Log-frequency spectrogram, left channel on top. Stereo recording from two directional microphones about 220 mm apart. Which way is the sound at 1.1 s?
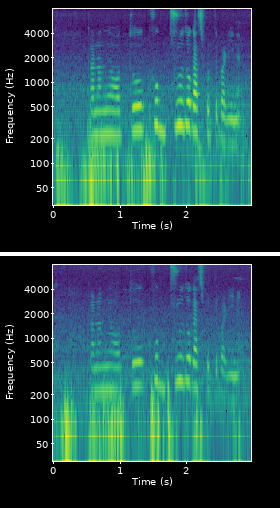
20° left (ahead or behind).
